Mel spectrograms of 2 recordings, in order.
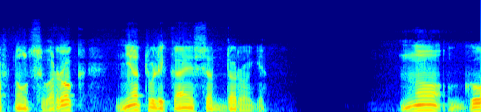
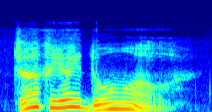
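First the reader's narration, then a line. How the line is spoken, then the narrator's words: Heavy sigh. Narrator (Russian): тяжко вздохнул Сварог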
